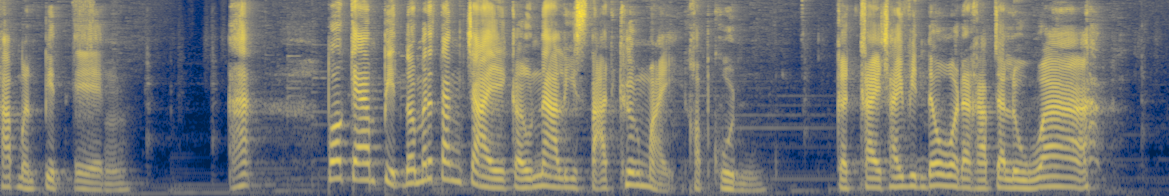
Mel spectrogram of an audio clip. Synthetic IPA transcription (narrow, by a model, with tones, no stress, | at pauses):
a˦˥p̚mɯ˩˦ənpi˨˩t̪̚ʔeː˧ŋ | ʔa˧˩ | poː˧kɛː˧mpi˨˩do˧jm˥˩˥t̪a˥˩ŋt͡ɕa˧jka˧˩u˦˥nːaː˧liː˧st̪aː˦˥t̪̚kʰɯ˥˩əŋma̰˨˩jkʰɔː˨˩p̚kʰu˧n | kɤː˨˩t̪̚kʰɾa˧jt͡ɕʰa˦˥jwi˧ndoː˥˩na˦˥kʰɾa˦˥p̚t͡ɕa˨˩ɾuː˦˥waː˥˩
